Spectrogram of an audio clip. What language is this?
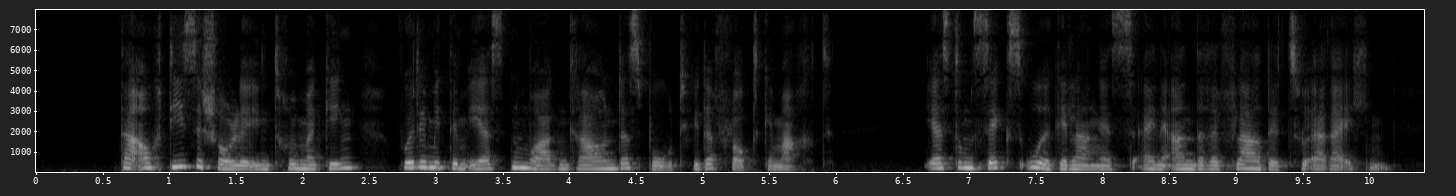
German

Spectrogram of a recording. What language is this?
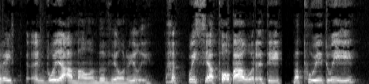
Welsh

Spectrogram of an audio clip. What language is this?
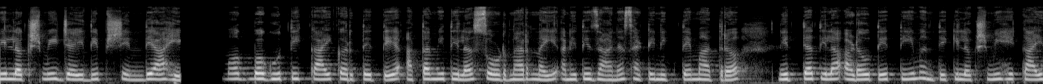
Marathi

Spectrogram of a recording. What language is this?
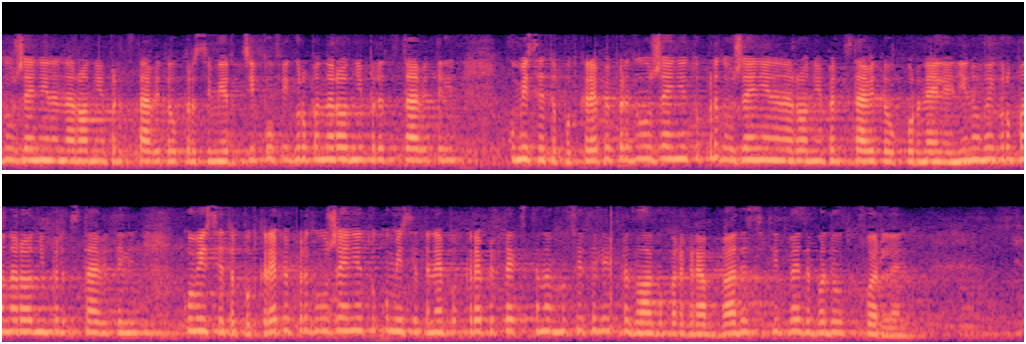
Bulgarian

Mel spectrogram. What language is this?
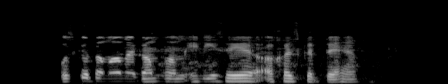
Urdu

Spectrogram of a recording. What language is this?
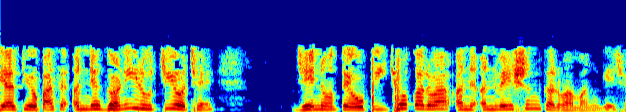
Gujarati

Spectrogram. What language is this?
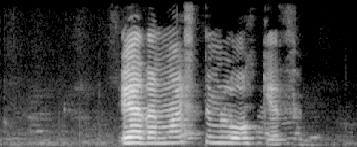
Icelandic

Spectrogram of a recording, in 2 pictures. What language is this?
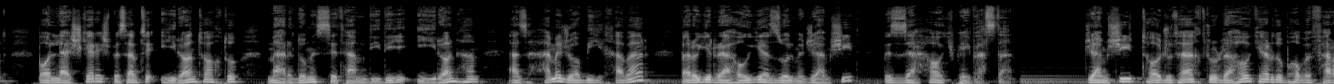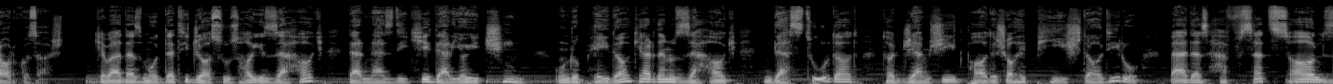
Persian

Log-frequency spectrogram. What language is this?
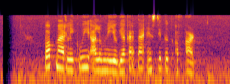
Javanese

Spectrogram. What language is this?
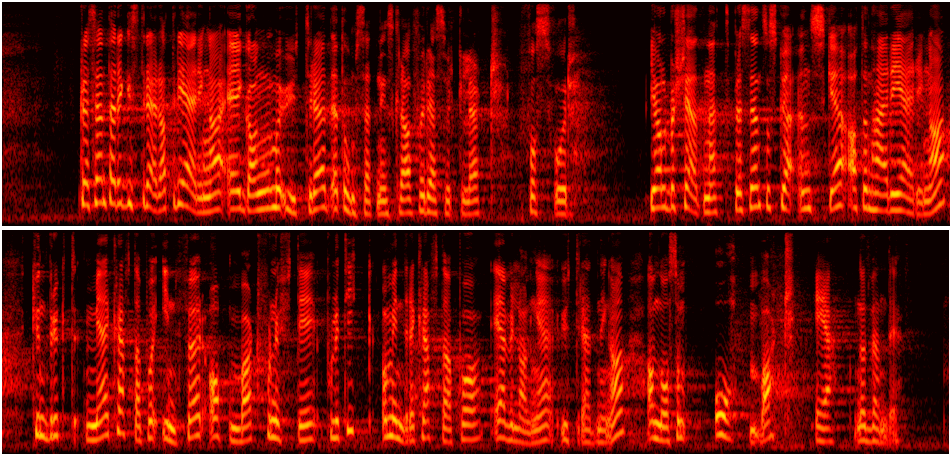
Norwegian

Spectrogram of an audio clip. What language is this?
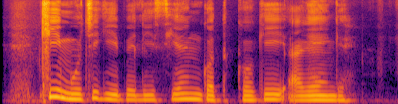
Kalenjin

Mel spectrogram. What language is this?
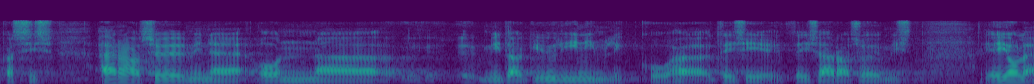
Estonian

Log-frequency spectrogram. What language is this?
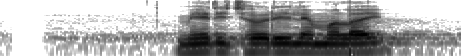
Nepali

